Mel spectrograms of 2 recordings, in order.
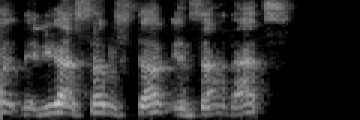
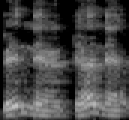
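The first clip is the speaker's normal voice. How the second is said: usual speaking voice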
